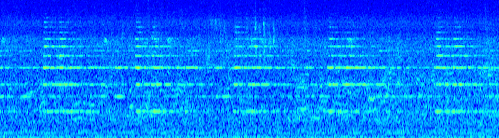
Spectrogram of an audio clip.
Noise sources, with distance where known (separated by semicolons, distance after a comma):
unidentified alert signal, far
